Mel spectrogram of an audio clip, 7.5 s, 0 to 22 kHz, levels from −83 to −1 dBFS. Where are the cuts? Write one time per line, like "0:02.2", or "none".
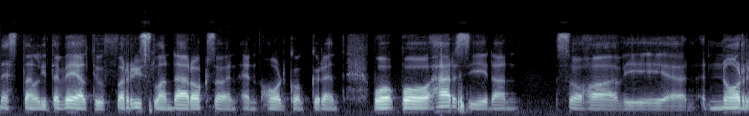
none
